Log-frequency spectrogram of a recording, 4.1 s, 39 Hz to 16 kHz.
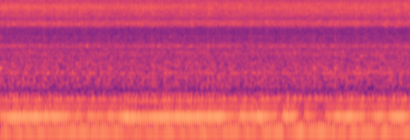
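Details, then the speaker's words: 1966 Ford 200 cid inline six (Falcon) just started for the first time: a heavy, steady low drone with an even beat and no misses; the idle is very loud, though the source isn't apparent. "I can't hear you it's really loud Jackson said it's really loud we let it idle for a minute"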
